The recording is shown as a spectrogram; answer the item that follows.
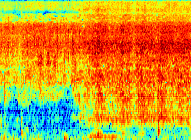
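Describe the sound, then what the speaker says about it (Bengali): Onions and tomatoes fry in a pan, a steady soft sizzle with faint stirring scrapes underneath, continuous and close, on a rainy day in a village kitchen. "পেঁয়াজ টমেটোকে এখানে একদম সুন্দরভাবে ভাজা হয়ে গেছে।"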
